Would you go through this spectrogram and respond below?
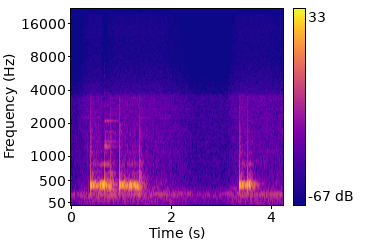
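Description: Telephone dialing tones placing a call-in line on a Hindi TV advice show: a few short bursts of tones in two quick clusters, then a pause and one more burst, clear and alone with no talk.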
